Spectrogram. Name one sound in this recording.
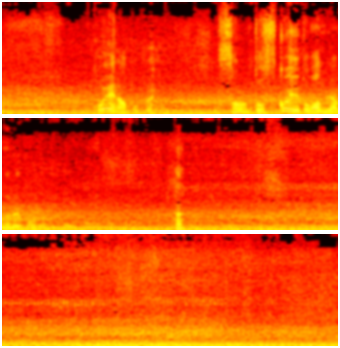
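Footsteps walk steadily on pavement outdoors.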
